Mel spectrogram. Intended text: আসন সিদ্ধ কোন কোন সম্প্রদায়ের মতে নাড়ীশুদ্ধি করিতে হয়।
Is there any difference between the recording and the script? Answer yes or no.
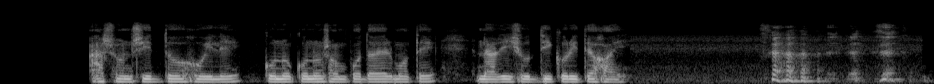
yes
